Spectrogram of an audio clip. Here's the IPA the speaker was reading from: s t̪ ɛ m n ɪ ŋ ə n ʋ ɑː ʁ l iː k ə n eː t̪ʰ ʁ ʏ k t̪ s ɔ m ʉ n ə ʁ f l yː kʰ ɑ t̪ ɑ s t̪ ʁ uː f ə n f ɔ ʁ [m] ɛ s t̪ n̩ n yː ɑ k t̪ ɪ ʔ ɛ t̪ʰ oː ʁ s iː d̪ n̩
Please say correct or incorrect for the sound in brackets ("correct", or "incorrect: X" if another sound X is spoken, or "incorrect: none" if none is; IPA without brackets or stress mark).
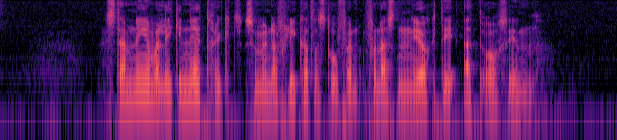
incorrect: n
